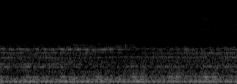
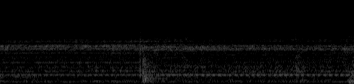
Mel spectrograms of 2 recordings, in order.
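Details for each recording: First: Sole F85 treadmill drive motor, microphone held right next to the motor: rough, rumbling drone with a steady hum on top; the motor bearing is failing, with debris inside the motor cover contributing. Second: Sole F85 treadmill, incline raised from the console: faint, steady incline motor hum with an even worm-gear whir and no knocks or grinding, so the incline drive is operating normally.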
